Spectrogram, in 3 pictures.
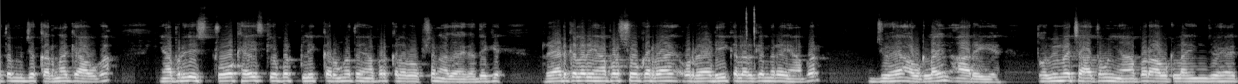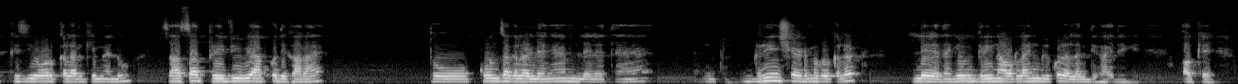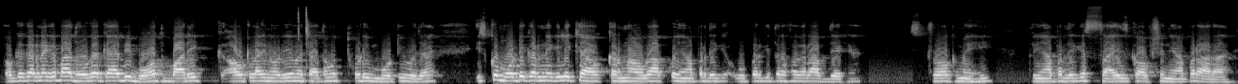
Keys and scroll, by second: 1.4 ctrl+1, 5.5 ctrl+1, 10.4 ctrl+1, 32.5 ctrl+1.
